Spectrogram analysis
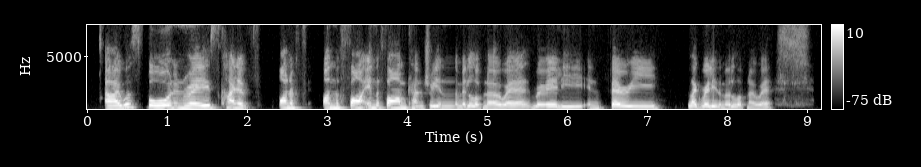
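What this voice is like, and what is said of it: South African accent. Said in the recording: “just in case people can't figure out the accent, I'm from South Africa”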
